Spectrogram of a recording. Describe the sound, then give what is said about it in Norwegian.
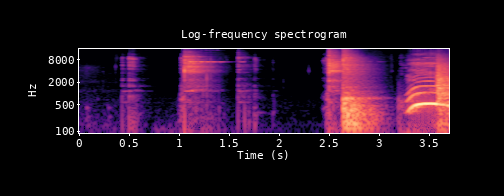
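A few sharp metallic taps and clinks on a glass bottle, then a loud cracking burst as a champagne bottle is sabered with a hammer, followed by a loud voiced exclamation. “Jeg har aldri sett noen sable en uh, champagne med, med halmer.”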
